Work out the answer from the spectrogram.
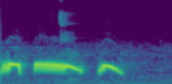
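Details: Decoy spotted dove calling to draw in wild doves. It gives a low hooting phrase of three parts: a short coo, a longer rolling, pulsing coo that slides downward, and a clipped falling final note, followed by silence.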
